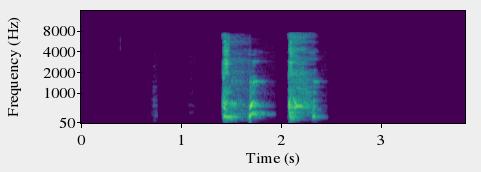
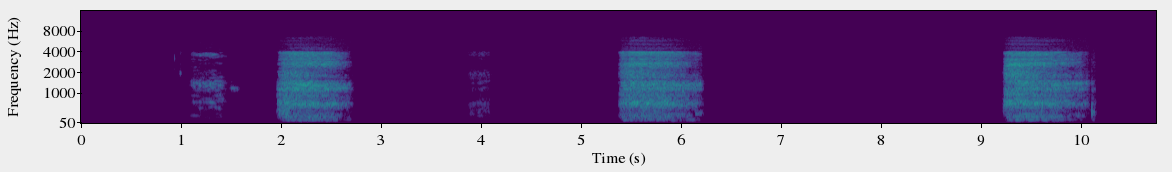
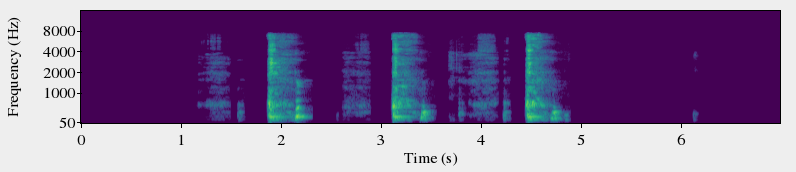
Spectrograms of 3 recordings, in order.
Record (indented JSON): {
  "cough_length": "3.8 s",
  "cough_amplitude": 32205,
  "cough_signal_mean_std_ratio": 0.27,
  "exhalation_length": "10.8 s",
  "exhalation_amplitude": 2197,
  "exhalation_signal_mean_std_ratio": 0.37,
  "three_cough_length": "7.0 s",
  "three_cough_amplitude": 31934,
  "three_cough_signal_mean_std_ratio": 0.23,
  "survey_phase": "alpha (2021-03-01 to 2021-08-12)",
  "age": "65+",
  "gender": "Female",
  "wearing_mask": "No",
  "symptom_none": true,
  "smoker_status": "Never smoked",
  "respiratory_condition_asthma": false,
  "respiratory_condition_other": false,
  "recruitment_source": "REACT",
  "submission_delay": "1 day",
  "covid_test_result": "Negative",
  "covid_test_method": "RT-qPCR"
}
